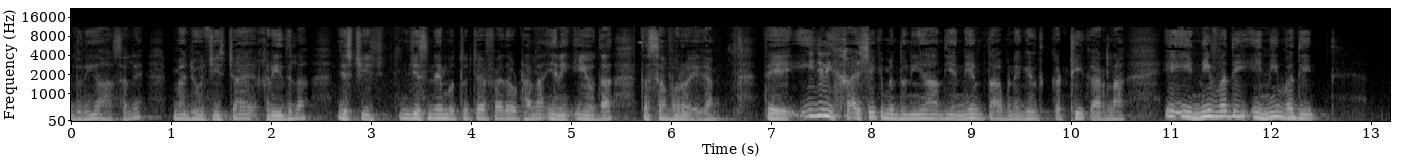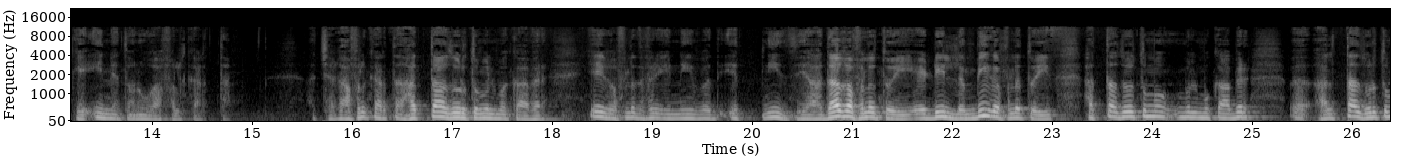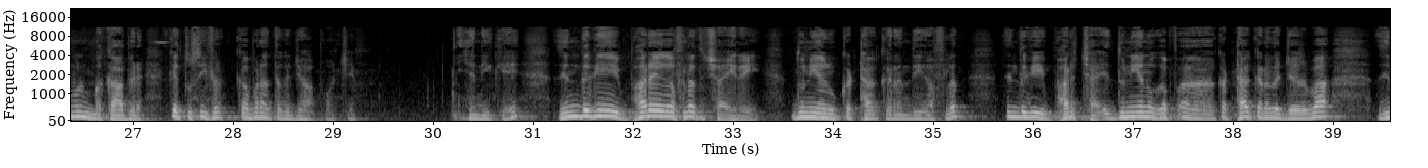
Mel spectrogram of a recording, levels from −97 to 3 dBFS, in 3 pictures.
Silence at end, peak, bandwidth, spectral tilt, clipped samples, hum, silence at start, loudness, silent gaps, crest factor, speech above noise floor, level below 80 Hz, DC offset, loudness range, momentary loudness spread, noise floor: 0 s; -12 dBFS; 11.5 kHz; -7.5 dB/octave; under 0.1%; none; 0 s; -35 LUFS; none; 22 dB; 39 dB; -68 dBFS; under 0.1%; 9 LU; 15 LU; -73 dBFS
